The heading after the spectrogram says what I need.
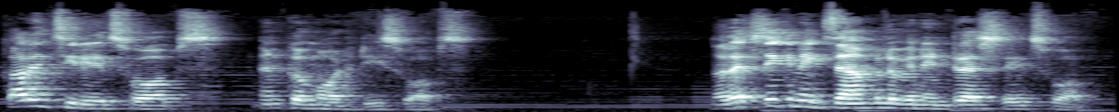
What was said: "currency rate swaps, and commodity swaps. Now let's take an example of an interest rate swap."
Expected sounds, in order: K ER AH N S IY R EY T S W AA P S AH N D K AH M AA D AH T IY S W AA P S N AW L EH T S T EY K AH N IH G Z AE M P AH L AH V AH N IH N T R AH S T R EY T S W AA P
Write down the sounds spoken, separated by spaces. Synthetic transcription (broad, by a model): K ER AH N S IY R EY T S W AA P S AH N D K AH M AA D AH T IY S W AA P S N AW L EH T S T EY K AH N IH G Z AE M P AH L AH V AH N IH N T R AH S T R EY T S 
